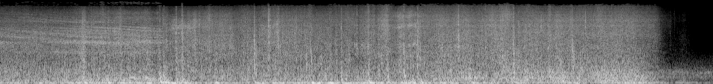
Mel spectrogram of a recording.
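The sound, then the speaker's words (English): An avalanche roars in a loud, unbroken rumble like thunder, a dense wash of noise from deep lows to hissing highs that holds steady for about six seconds before abruptly dropping away. “What's that sound? Is that thunder? How could... Oh, my God. Oh, my God. An avalanche.”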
